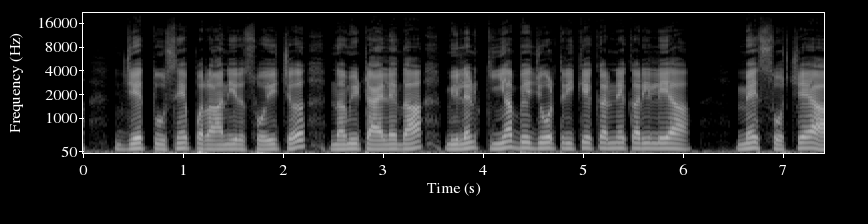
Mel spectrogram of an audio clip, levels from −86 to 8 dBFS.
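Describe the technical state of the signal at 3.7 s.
At 3.7 s the speech signal is intact, with no audible technical fault at that moment.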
